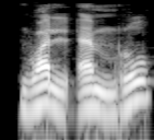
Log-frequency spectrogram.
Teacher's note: میم ساکن کے بعد را ہے، لہذا اظہار شفوی ہوگا، گنہ نہیں کریں گے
